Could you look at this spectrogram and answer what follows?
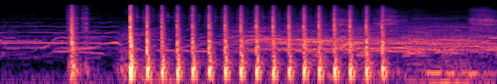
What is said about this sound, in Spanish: En este momento, el sonido volvió a mí. Podía escuchar disparos todo alrededor de la sala. La película todavía se estaba reproduciendo, creando una sensación de caos que nunca experimenté en mi vida.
